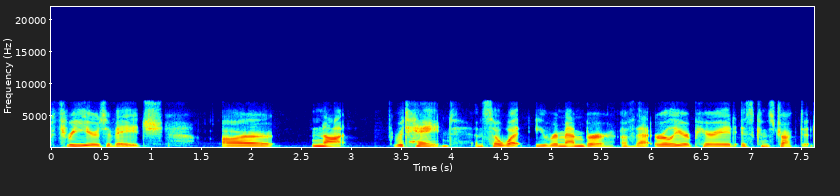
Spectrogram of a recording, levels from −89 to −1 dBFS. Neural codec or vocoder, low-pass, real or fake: none; 7.2 kHz; real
